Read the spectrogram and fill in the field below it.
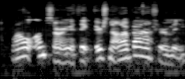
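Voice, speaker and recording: Someone speaks in a put-on character voice with a fairly high pitch at a very fast pace. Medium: actual play. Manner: fussy, old-fashioned exclamations.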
